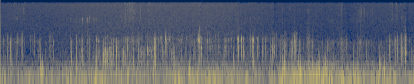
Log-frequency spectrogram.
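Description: Continuous deep rumbling and gurgling from the belly with a low steady background, ordinary stomach growling of hunger.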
